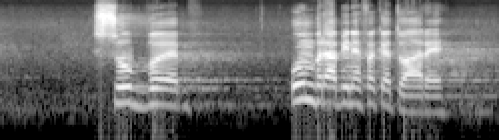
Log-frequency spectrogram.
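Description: A man speaks slowly and solemnly into a microphone in a large echoing hall.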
